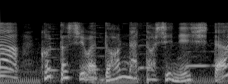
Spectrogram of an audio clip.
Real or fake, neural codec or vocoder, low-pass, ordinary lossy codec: real; none; 7.2 kHz; none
